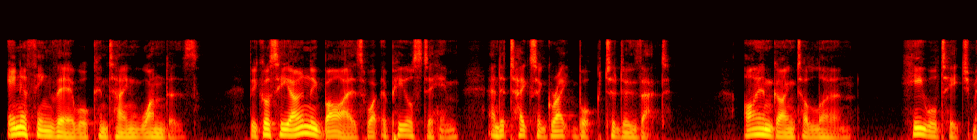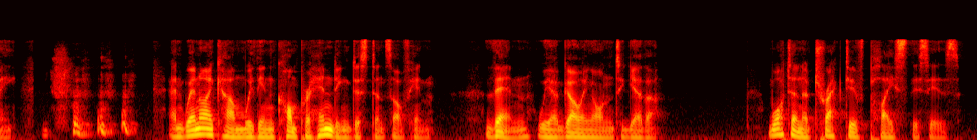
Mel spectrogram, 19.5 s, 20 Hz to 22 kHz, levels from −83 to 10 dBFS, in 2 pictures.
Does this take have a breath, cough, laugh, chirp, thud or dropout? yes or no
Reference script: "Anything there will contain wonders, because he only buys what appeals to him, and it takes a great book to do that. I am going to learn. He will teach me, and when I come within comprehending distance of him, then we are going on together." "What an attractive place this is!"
yes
